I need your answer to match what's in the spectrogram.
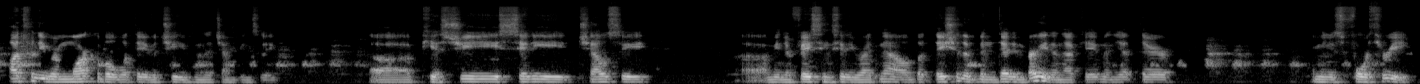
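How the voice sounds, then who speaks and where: A man with a mid-pitched, everyday voice talks football with a co-host. He hesitates often and restarts his sentences, leaning on filler words as he thinks aloud. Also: flat delivery, moderate pace, a little hiss or hum, low-quality recording. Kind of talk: casual football chat.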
